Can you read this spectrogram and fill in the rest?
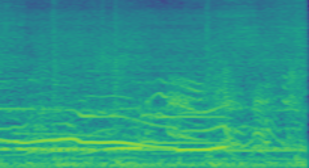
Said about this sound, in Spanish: Los lobos están muy alborotados, patrón.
